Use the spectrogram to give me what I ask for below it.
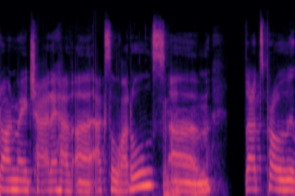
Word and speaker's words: axolotl: one and you said the runner-up is an oxalatus what it what is an oxalates for those who might not know it's a lotto Axolotl I'm sorry yep no that's okay it's a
